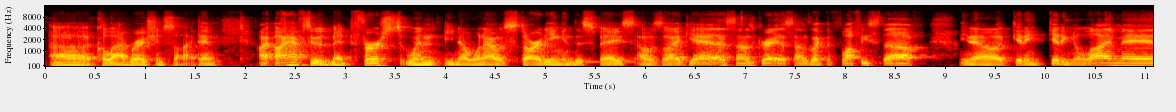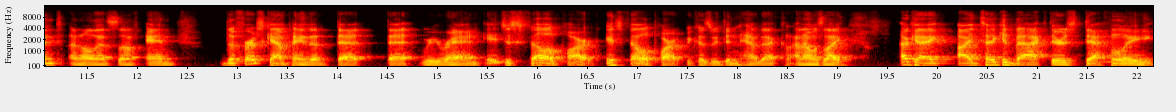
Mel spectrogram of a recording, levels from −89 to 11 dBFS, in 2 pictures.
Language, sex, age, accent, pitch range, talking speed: English, male, 20-39, American, 95-120 Hz, 200 wpm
